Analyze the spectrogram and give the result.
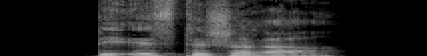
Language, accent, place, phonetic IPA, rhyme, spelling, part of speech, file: German, Germany, Berlin, [deˈɪstɪʃəʁɐ], -ɪstɪʃəʁɐ, deistischerer, adjective, De-deistischerer.ogg
- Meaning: inflection of deistisch: 1. strong/mixed nominative masculine singular comparative degree 2. strong genitive/dative feminine singular comparative degree 3. strong genitive plural comparative degree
